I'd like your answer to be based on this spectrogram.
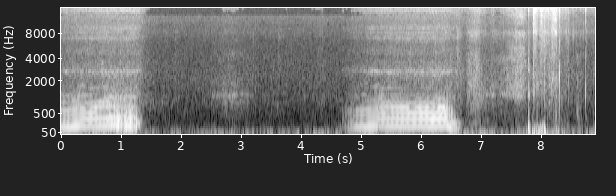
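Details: Female sleeper snoring loudly: two long, tonal, humming snores on the in-breath, separated by a few seconds of quiet breathing; snoring.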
